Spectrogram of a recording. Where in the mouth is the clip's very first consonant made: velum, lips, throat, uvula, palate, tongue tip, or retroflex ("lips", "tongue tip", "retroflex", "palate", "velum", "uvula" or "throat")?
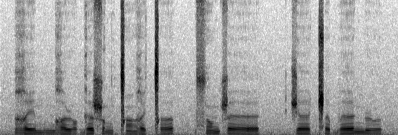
uvula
